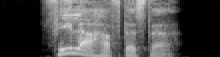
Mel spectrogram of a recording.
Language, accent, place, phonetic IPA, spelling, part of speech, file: German, Germany, Berlin, [ˈfeːlɐhaftəstə], fehlerhafteste, adjective, De-fehlerhafteste.ogg
- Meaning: inflection of fehlerhaft: 1. strong/mixed nominative/accusative feminine singular superlative degree 2. strong nominative/accusative plural superlative degree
